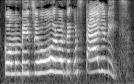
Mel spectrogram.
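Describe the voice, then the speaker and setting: A woman voicing an old witch who lives in a tree, brusque and matter-of-fact, with a shrill, loud voice. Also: flat delivery, moderate pace. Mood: calling down.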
